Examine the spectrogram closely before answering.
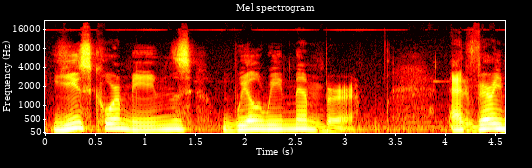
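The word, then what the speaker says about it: יזכור: So the first syllable would look like this, and it would be pronounced yiz, mitsuyan, yiz. And the second syllable is easy, kor, mitsuyan. Put the word together, you get yiz kor.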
